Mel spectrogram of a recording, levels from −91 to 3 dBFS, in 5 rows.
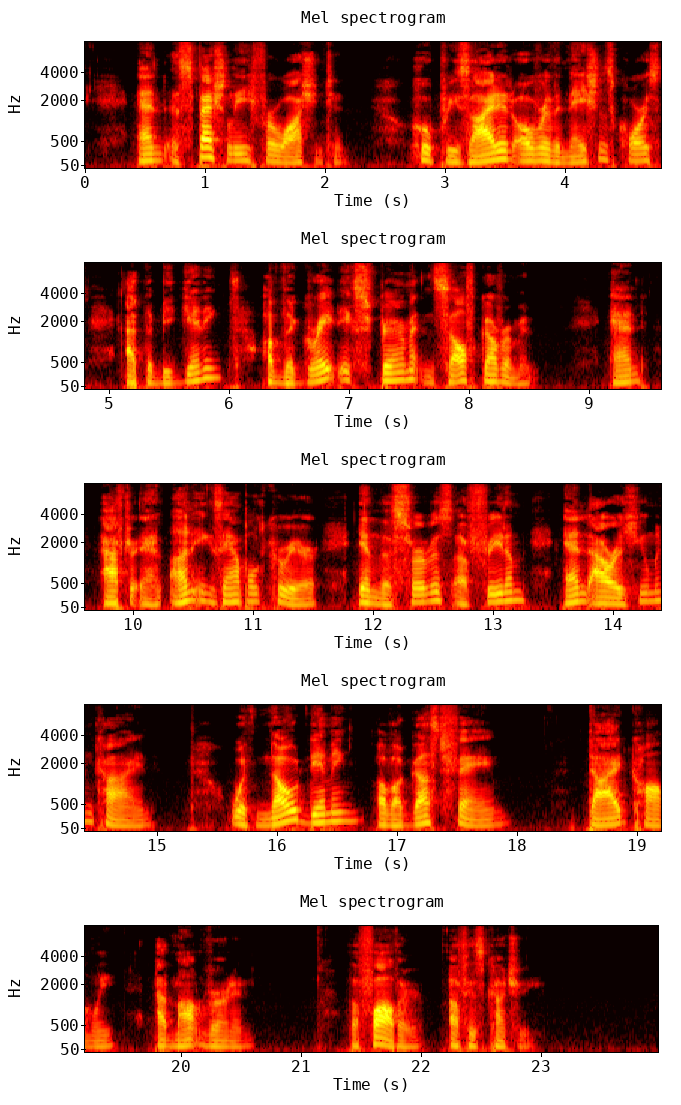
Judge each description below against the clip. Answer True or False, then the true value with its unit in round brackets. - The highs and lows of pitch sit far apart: True (5.7 semitones)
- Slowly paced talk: True (125 wpm)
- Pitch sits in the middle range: False (115 Hz)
